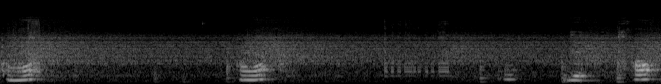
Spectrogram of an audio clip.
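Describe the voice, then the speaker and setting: A man with a cold, sniffling as he explains a drawing tutorial step by step and counts squares aloud with lots of fillers. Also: high voice. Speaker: tutorial host. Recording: echoey room with background noise.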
